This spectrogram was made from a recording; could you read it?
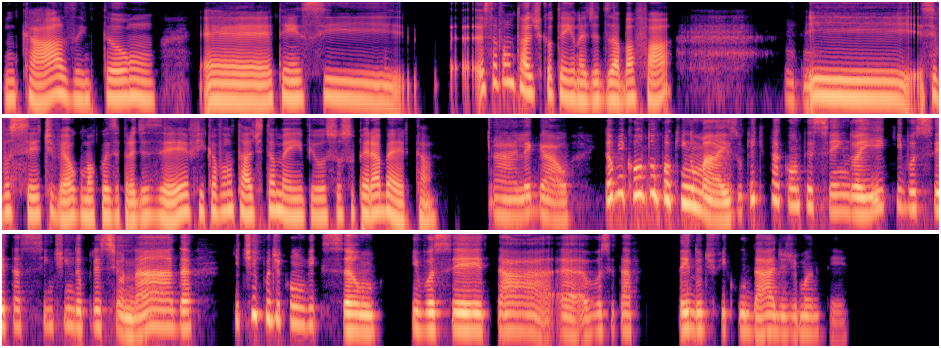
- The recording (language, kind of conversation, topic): Portuguese, advice, Como posso manter minhas convicções quando estou sob pressão do grupo?
- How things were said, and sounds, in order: none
